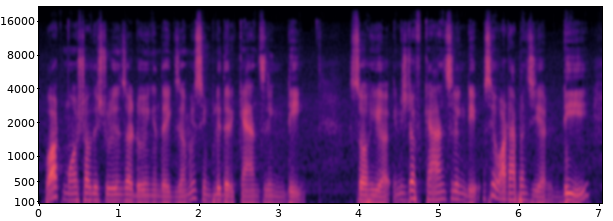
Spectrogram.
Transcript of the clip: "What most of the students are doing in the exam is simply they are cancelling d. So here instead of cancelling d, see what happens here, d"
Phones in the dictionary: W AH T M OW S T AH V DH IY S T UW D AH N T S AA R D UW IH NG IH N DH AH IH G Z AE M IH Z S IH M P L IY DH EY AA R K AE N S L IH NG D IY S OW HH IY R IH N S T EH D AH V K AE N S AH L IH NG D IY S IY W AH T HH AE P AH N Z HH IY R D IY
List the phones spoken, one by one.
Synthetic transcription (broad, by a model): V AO T M OW S T AH V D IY S T UW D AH N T S AA R D UW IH NG IH N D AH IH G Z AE M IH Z S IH M P L IY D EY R K AE N S L IH NG D IY S OW HH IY R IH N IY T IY AH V K AE N S AH L IH NG D IY S IY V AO T HH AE P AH N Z HH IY R D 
